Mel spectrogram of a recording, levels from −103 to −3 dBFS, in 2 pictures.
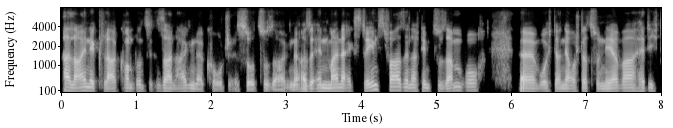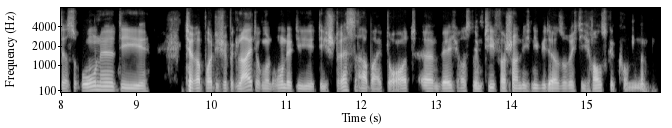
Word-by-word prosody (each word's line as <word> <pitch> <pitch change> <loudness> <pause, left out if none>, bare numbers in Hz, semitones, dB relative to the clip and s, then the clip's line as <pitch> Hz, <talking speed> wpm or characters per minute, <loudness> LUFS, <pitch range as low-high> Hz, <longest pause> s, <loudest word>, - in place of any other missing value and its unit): alleine 115 0 +5
klarkommt 100 +1 +1
und 105 -4 -5
s - - -12
sein 100 -1 +1
eigener 95 -3 -2
Coach 80 0 -6
ist, - - -4
sozusagen, 75 -1 -2
ne? - - +2
Also, - - +3
in 105 0 0
meiner 105 +1 +4
Extremstphase 125 +1 +1
nach 110 -1 -1
dem 110 -3 -3
Zusammenbruch, 120 +5 -1 0.5
äh, 95 0 +6
wo 105 0 -1
ich - - -9
dann 100 0 -1
ja 95 - +5
auch 100 - -2
stationär 95 0 +1
war, 105 -1 +3
hätte 105 +1 -2
ich 105 - -7
das 95 -3 -4
ohne 130 +2 +1
die 95 -3 +1 0.5
therapeutische - - +3
Begleitung 100 - +3
und 95 -2 -3
ohne 105 +2 0
die 90 -2 -4
die 85 - -3
Stressarbeit - - -1
dort, - - 0
äh, 100 -1 +3
wäre 100 +1 +2
ich 105 - -10
aus 105 -1 -6
dem 95 -2 -3
Tief 110 +3 -2
wahrscheinlich 100 -2 +1
nie 100 -1 -4
wieder 100 -1 +1
so 95 - -6
richtig 100 -2 -6
rausgekommen, 75 -7 -3
ne? - - -6
100 Hz, 190 wpm, -28 LUFS, 95-110 Hz, 0.5 s, äh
